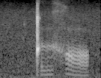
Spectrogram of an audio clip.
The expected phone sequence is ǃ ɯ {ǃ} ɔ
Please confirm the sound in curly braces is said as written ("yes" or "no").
no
